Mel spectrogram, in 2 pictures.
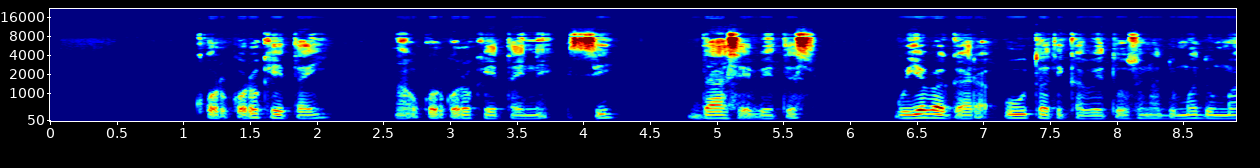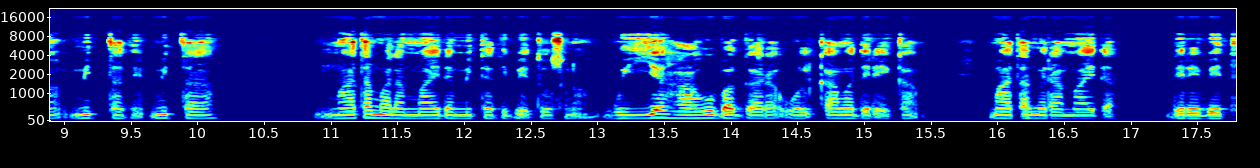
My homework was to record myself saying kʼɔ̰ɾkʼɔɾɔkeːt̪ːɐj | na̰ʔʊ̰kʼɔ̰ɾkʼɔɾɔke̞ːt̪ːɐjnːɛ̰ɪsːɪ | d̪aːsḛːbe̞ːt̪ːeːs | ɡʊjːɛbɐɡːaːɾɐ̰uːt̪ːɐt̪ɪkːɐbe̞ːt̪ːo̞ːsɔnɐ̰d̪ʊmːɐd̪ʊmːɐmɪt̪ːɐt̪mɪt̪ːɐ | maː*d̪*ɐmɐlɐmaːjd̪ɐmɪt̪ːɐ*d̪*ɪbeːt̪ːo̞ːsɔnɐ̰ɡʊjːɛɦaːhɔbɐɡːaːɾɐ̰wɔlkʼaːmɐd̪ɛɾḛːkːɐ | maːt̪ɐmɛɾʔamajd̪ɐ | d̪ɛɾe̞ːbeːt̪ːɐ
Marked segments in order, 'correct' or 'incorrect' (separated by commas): incorrect, incorrect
